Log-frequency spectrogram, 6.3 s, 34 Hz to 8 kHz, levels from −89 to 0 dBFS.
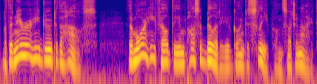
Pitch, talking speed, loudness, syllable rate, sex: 130 Hz, 210 wpm, -17 LUFS, 5.4 syllables/s, male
